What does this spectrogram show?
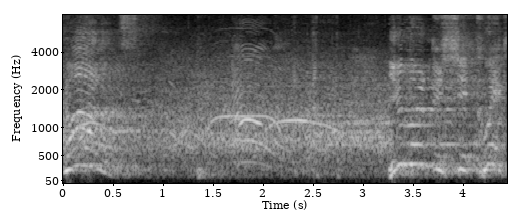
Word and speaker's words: New Orleans: It's not New Orleans. It's New Orleans.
